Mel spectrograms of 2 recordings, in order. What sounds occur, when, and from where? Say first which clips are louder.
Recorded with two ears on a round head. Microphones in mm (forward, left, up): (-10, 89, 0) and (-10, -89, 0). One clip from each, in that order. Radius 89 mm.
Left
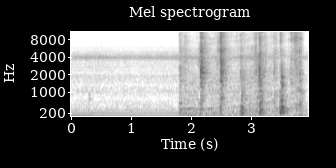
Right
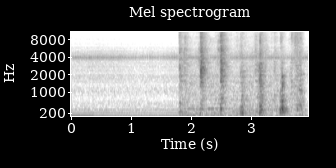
1.8 s running footsteps: even; 20° right (ahead or behind), 0.8 m; by 3.9 s 55° left (ahead or behind), 1.4 m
